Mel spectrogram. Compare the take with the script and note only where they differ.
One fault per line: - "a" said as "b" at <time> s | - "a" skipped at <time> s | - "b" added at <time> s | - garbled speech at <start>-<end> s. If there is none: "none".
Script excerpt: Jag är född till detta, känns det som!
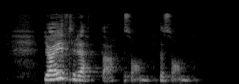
- "född" skipped at 0.7 s
- "känns" said as "som" at 1.2 s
